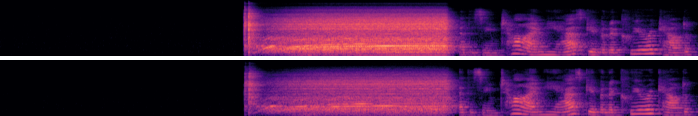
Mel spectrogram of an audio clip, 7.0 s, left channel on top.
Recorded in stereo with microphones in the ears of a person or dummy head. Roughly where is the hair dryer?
Left.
